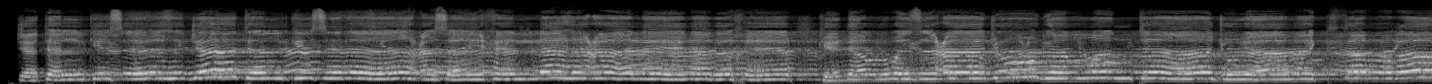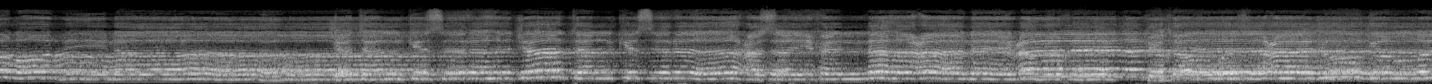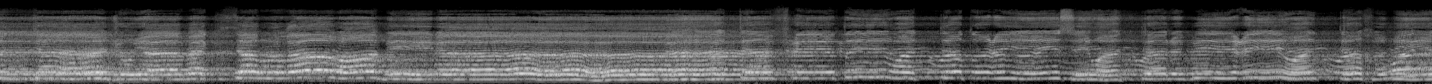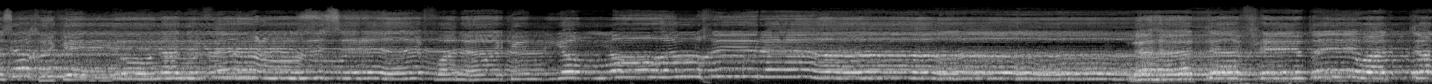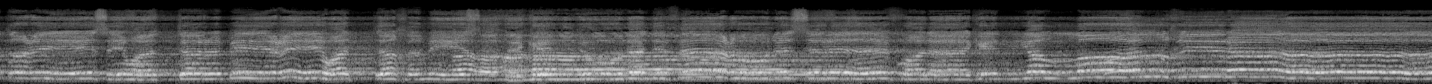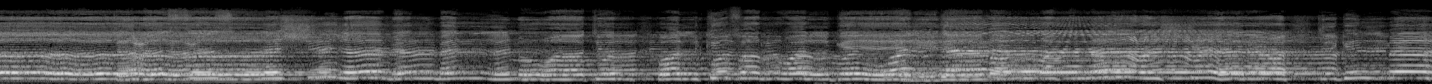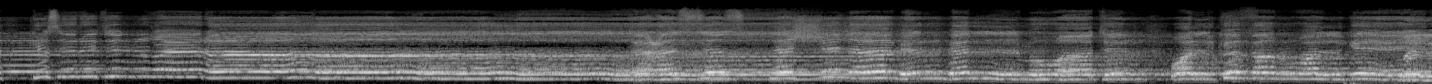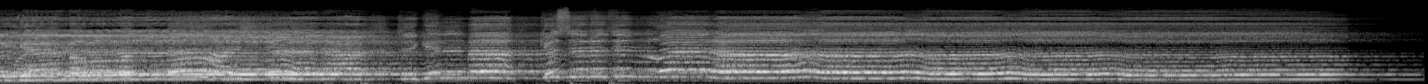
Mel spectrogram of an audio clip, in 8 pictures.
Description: مير الشلعة اللي بالثانية 25 خياااااااااااااالــ ــ ــ !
